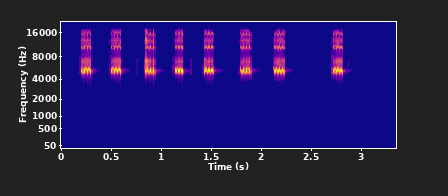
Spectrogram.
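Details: A nighttime cricket gives eight loud, high, rasping chirps. The spacing is slightly uneven, with a longer pause before the last chirp, and then silence.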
